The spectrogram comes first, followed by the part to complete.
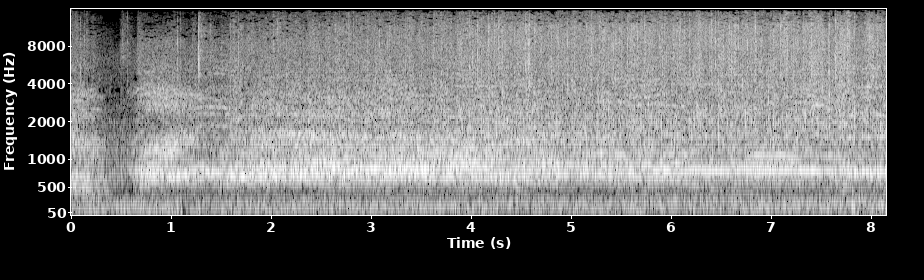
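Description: Starship's Super Heavy booster firing its 33 Raptor engines at ignition and liftoff: a steady dense noise, strongest in the low end, that builds in the first half second and then holds. Crowd cheering is mixed in.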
